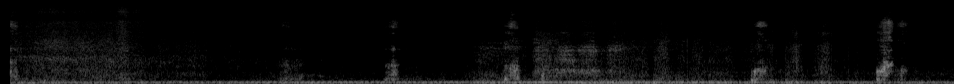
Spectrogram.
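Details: 16-year-old cat whose vet thinks it's asthma: about four short, dry hacking coughs over steady low room hum, consistent with feline asthma cough.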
